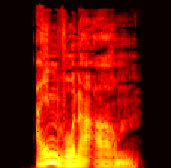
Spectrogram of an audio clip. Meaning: small (having a small population)
- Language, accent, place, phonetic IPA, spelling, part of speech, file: German, Germany, Berlin, [ˈaɪ̯nvoːnɐˌʔaʁm], einwohnerarm, adjective, De-einwohnerarm.ogg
